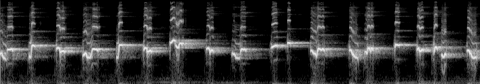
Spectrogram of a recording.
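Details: Sooty-headed bulbul singing a long, lively phrase used as a lure for other bulbuls: a continuous string of liquid whistled notes, each a quick slur, about three per second, clean background.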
